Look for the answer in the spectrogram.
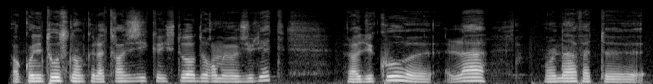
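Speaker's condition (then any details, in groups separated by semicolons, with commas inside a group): Down syndrome; Down syndrome (trisomy)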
